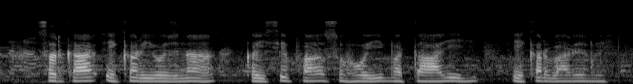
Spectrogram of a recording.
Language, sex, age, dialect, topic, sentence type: Magahi, male, 36-40, Western, agriculture, question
